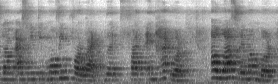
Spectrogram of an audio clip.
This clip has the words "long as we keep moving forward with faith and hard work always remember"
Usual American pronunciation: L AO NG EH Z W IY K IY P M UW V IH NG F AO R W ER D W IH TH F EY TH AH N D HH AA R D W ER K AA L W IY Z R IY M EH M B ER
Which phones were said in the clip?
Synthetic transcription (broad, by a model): L AO NG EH S W IY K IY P M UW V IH NG F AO R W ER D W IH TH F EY T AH N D HH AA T W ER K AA W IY S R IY M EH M B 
